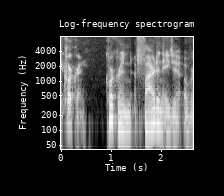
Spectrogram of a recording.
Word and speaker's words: Corcoran: Isn't that how you say it? Some people are saying Cochran, but that doesn't look like it's Corcoran. I'd say Corcoran.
